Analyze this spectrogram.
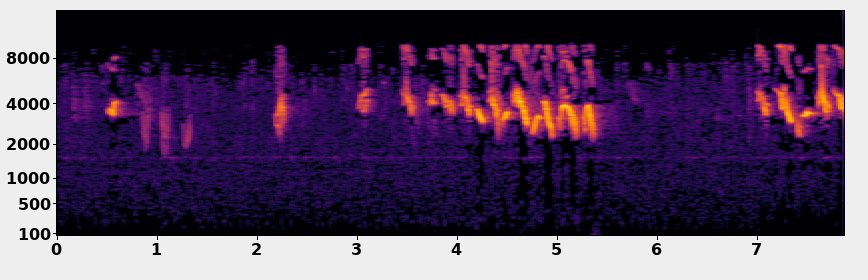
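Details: House finch, recorded 2018, over steady low background noise: scattered short chirps build into a dense, rapid warbled phrase, a pause follows, then another bright run of slurred notes begins.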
